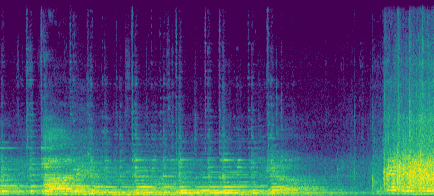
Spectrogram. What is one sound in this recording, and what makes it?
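A ukulele is strummed.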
